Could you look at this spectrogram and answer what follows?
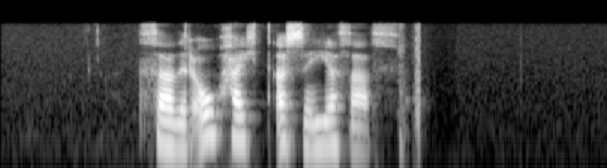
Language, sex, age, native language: Icelandic, female, 20-29, Icelandic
